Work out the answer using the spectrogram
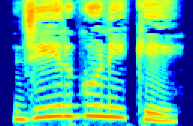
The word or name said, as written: ಜೀರ್ಗುಣಿಕೆ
